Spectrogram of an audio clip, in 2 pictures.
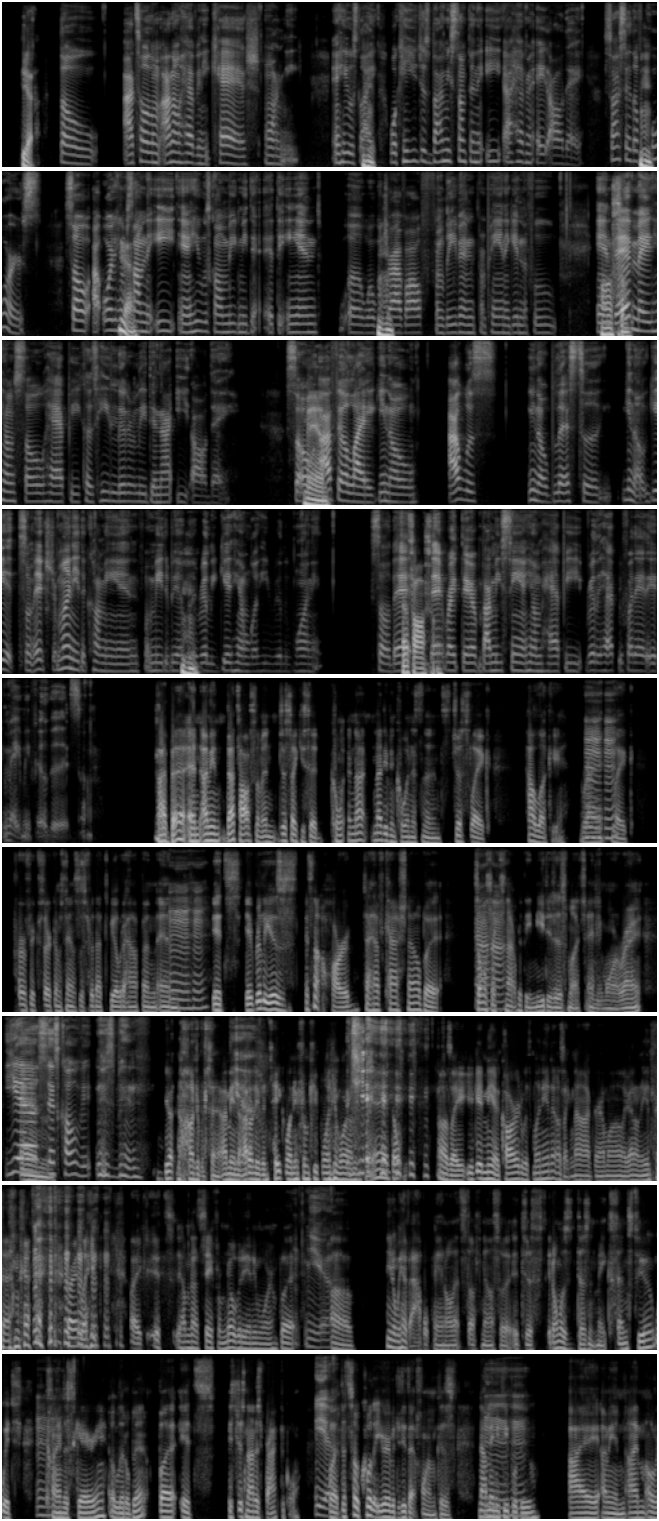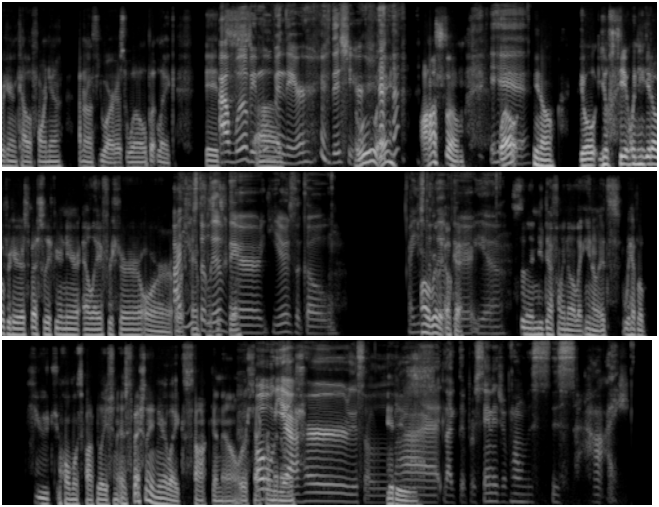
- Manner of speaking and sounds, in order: tapping; "coincidence" said as "coinicence"; laughing while speaking: "it's been"; laughing while speaking: "Yeah"; laughing while speaking: "people anymore"; chuckle; laughing while speaking: "that"; chuckle; laughing while speaking: "Like"; chuckle; laugh; laughing while speaking: "see"; drawn out: "heard"; drawn out: "lot"; other background noise
- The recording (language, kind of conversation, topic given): English, unstructured, What good news have you heard lately that made you smile?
